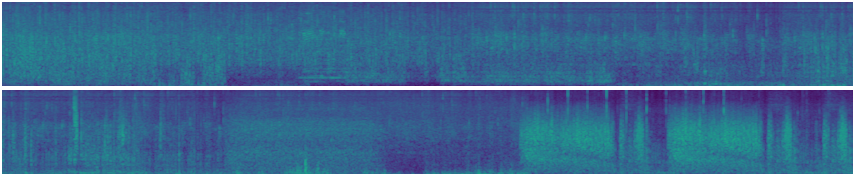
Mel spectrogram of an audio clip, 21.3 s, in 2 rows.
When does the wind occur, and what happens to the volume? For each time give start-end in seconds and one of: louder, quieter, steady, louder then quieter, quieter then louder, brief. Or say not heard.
0.0-21.2 louder.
